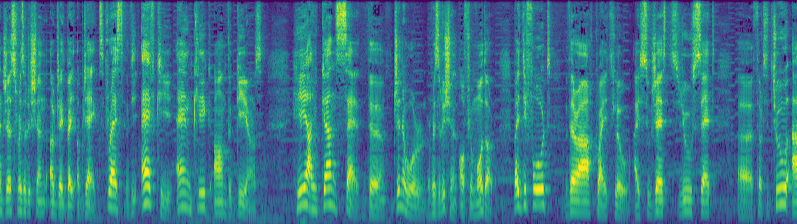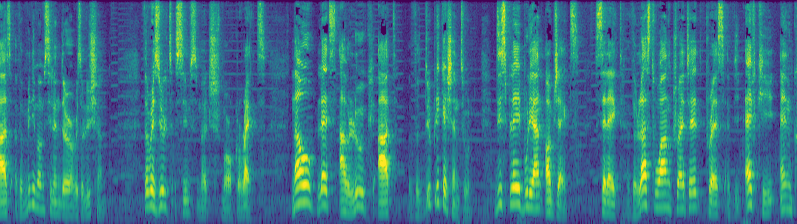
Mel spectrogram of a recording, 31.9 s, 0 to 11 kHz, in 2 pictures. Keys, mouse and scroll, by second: 1.9 f, 3.9 click, 11.3 click, 15.5-15.8 typing, 16.4 Return, 17.7 Return, 22.3 ctrl+middle click, 26.7 <, 29.1 click, 31.4 f.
